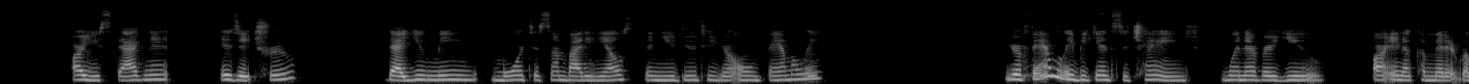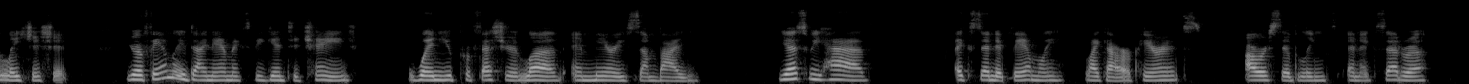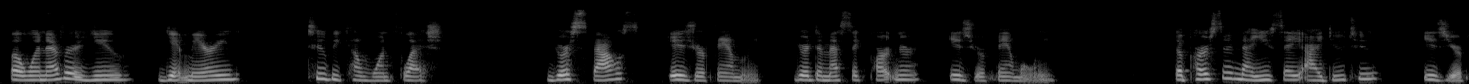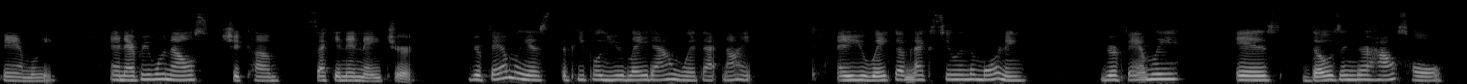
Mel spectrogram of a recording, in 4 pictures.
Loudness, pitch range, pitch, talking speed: -32 LUFS, 190-215 Hz, 200 Hz, 130 wpm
